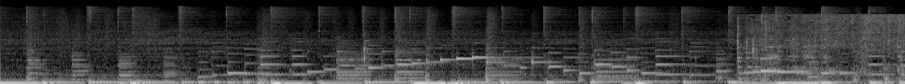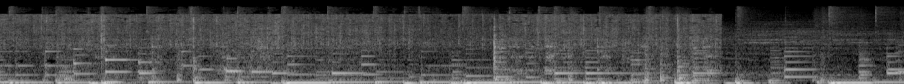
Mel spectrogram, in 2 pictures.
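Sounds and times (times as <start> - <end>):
background music with bass: 0.0 - 18.0
food sizzling in butter: 7.3 - 16.5
spatula scraping a pot: 7.4 - 16.3.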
